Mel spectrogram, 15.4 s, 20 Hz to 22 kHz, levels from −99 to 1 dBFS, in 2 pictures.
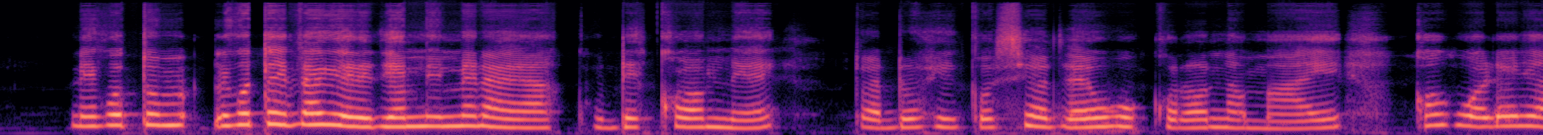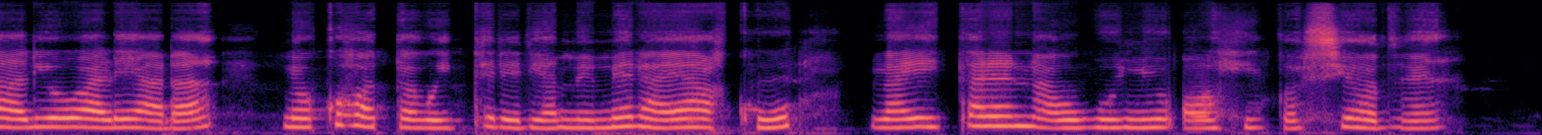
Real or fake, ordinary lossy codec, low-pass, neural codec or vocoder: fake; none; none; codec, 44.1 kHz, 2.6 kbps, SNAC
